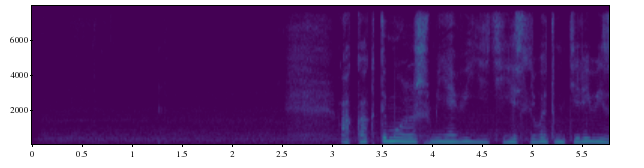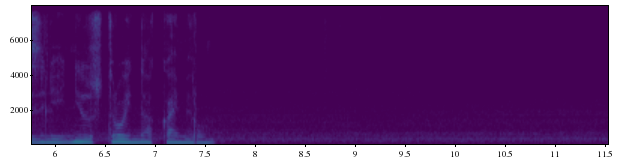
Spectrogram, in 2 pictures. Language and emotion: Russian, neutral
